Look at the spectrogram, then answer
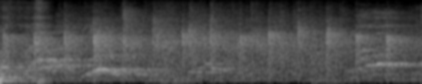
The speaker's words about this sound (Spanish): Y se llama Cielo Abierto. Wow, qué un aplauso a, a creatividad.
